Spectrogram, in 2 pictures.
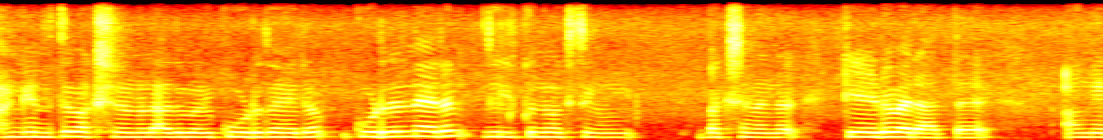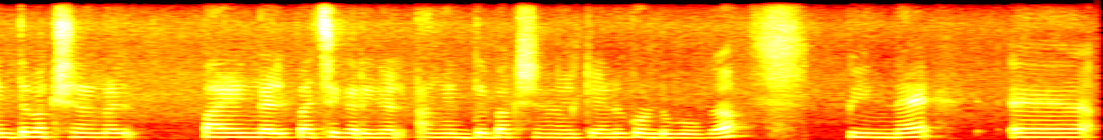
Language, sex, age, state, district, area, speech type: Malayalam, female, 30-45, Kerala, Kozhikode, rural, spontaneous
